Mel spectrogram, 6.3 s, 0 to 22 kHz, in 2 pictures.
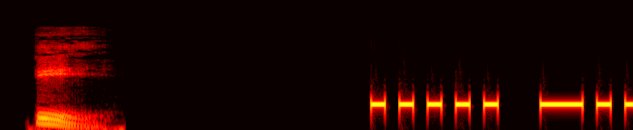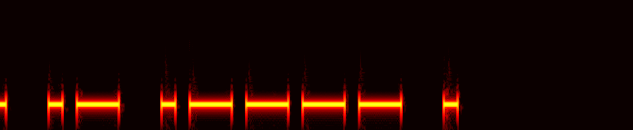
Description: Morse code, heard as a keyed tone, about 17 wpm, 700 Hz. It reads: 5DA1E
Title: Code Groups - 5 Letter:Numbers - 17wpm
